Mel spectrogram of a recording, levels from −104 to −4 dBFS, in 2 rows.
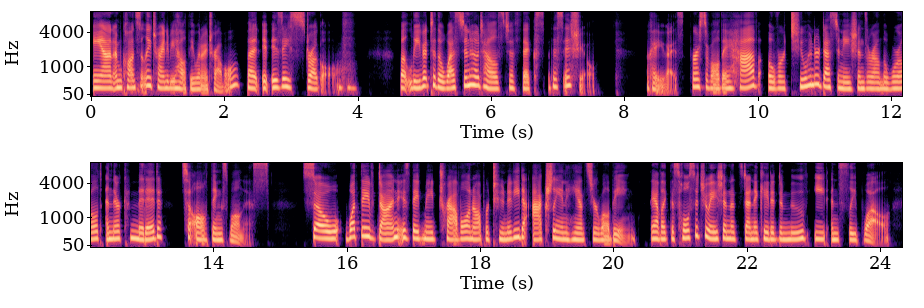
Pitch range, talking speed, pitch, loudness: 190-230 Hz, 190 wpm, 205 Hz, -20 LUFS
